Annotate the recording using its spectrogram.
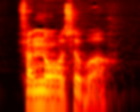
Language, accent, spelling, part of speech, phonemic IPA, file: French, France, fin de non-recevoir, noun, /fɛ̃ d(ə) nɔ̃.ʁ(ə).sə.vwaʁ/, LL-Q150 (fra)-fin de non-recevoir.wav
- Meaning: 1. inadmissibility 2. downright refusal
